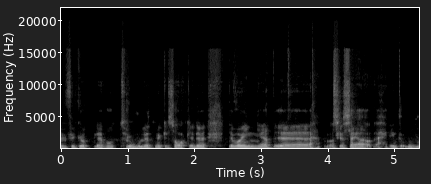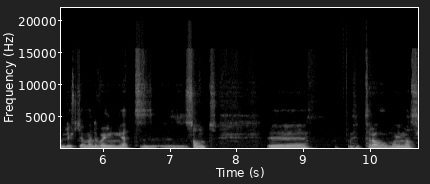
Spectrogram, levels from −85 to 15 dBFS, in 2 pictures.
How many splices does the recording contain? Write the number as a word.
one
